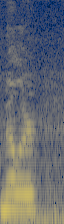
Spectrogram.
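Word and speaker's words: Muller: We're down to the last last suspect, Paul Miller. And the spelling of his last name is M U L L E R, but it is pronounced Miller.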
